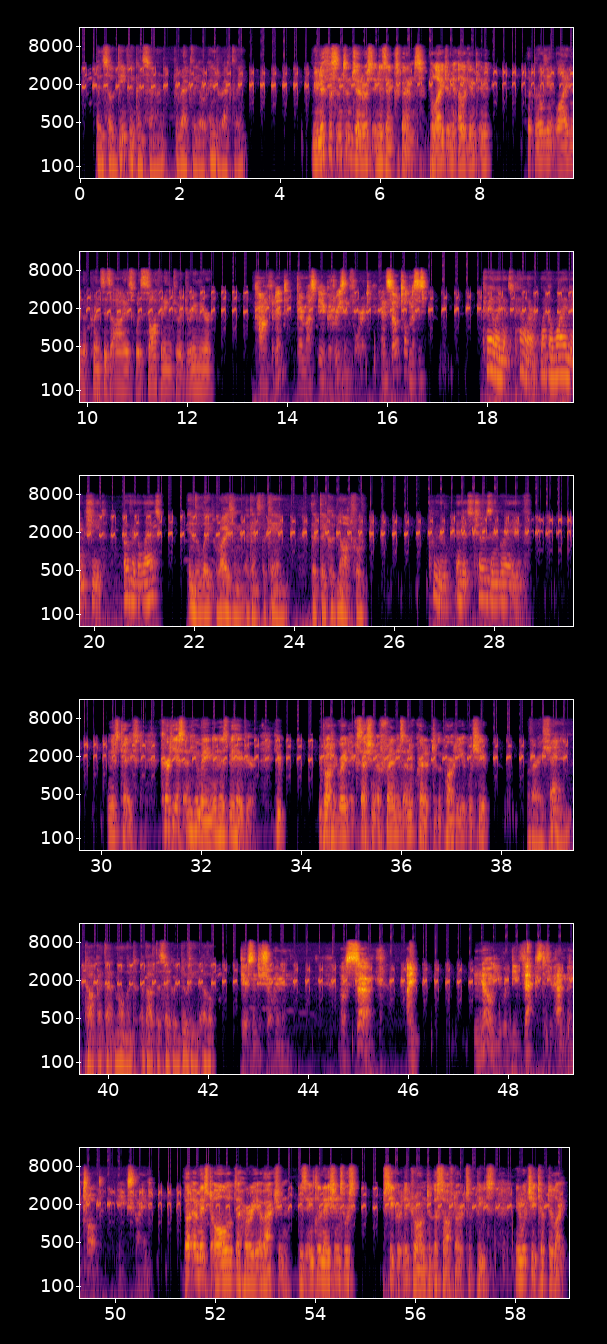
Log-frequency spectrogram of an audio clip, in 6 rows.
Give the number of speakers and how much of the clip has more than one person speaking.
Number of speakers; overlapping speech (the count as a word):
five, no overlap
